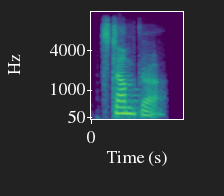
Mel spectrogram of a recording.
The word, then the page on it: stumper: Indian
